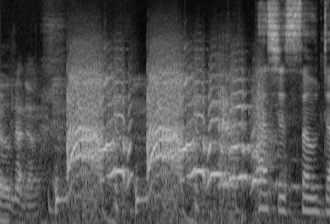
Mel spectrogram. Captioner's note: loud whooping in video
